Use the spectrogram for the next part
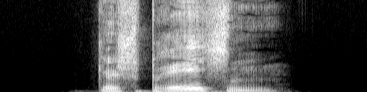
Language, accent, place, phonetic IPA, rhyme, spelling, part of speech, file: German, Germany, Berlin, [ɡəˈʃpʁɛːçn̩], -ɛːçn̩, Gesprächen, noun, De-Gesprächen.ogg
- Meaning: dative plural of Gespräch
